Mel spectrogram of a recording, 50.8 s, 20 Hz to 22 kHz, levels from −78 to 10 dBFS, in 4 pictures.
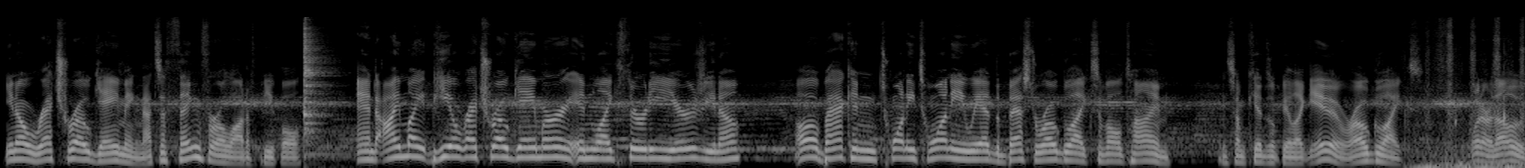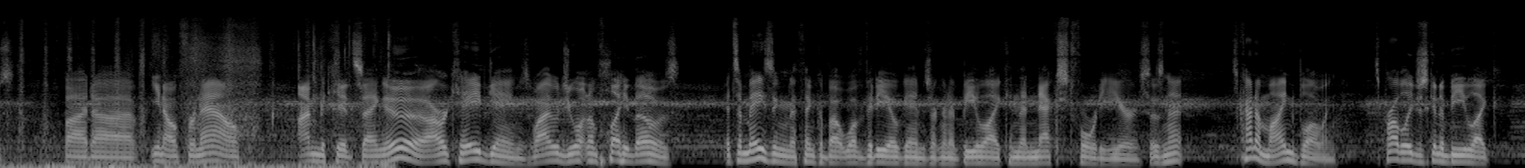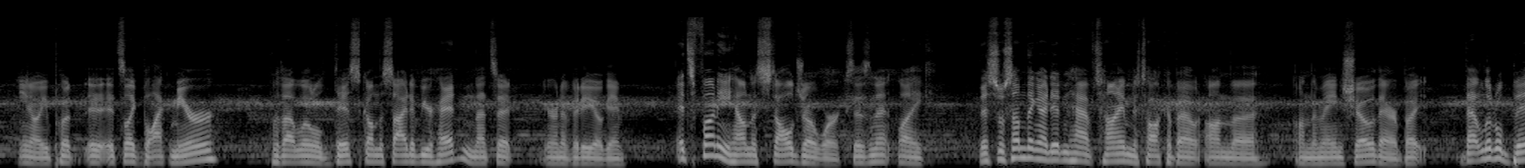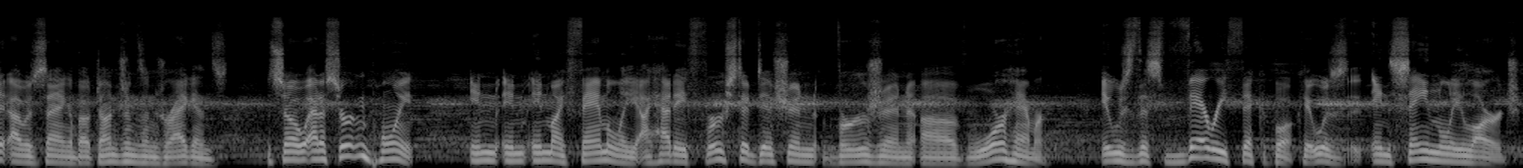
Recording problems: echo of what is said; noticeable; throughout; 500 ms later, 15 dB below the speech
clattering dishes; loud; at 2.5 s; peak level with the speech
dog barking; noticeable; from 12 to 16 s; peak 8 dB below the speech

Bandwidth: 15 kHz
